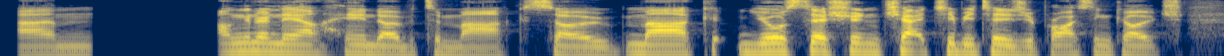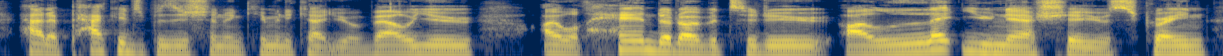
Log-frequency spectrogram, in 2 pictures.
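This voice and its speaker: Male online-summit host, mid pitch, dry close sound, upbeat, some fillers. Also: no room sound. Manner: upbeat, thanking sponsors, hedging fillers. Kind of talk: event hosting.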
